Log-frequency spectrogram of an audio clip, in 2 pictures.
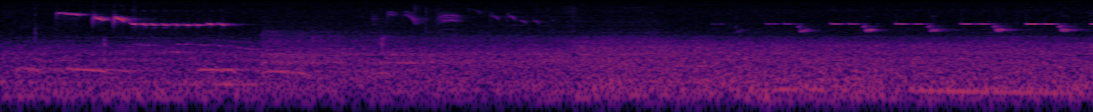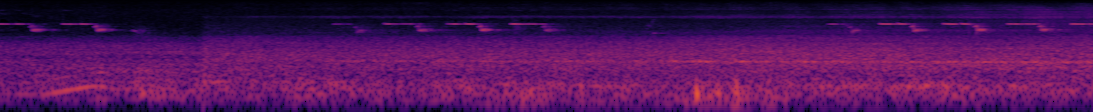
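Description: A small bird calling: a high falling whistle near the start, then three runs of quick repeated high notes, about three a second, over faint steady background noise.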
